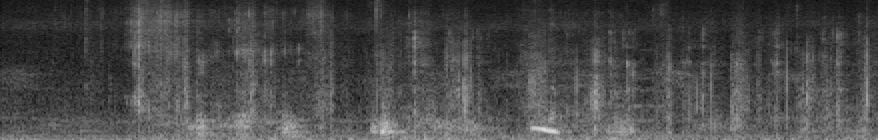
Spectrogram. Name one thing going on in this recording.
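A young woman chews food wetly and smacks her lips.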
